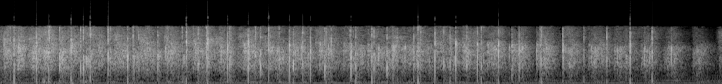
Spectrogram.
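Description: An audience at a public hearing in the Belo Horizonte city council gives the staff a round of applause: steady, brisk hand clapping that carries on unbroken from start to finish.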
